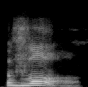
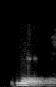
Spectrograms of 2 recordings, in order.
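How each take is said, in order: First: Pressed at the front, it sounds like 'zo'. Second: Pressed at the tongue's side, it sounds heavy. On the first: The speaker calls it wrong. "nanti di depan, ini jadi kedengarannya seperti huruf zo nanti" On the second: The speaker calls it right. "tepi lidahnya yang ditekan. ... Lebih gede"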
